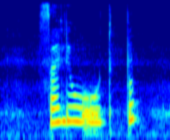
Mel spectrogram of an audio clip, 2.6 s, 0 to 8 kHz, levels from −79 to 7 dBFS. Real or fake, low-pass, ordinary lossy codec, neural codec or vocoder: fake; 7.2 kHz; none; vocoder, 44.1 kHz, 128 mel bands, Pupu-Vocoder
